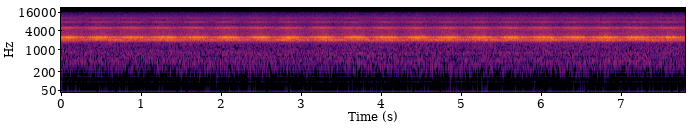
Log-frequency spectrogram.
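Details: Snowy tree crickets calling at night, on an evening estimated at around 79 degrees; steady, even, high-pitched pulsed chirps repeating about two and a half times per second, with jingling overtones and no other sounds.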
